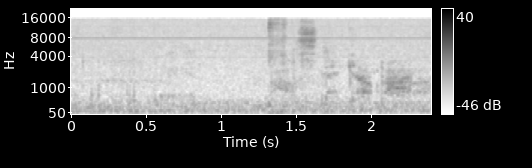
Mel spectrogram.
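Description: A person whispering briefly, a few hissy syllables about a second and a half in, over a faint steady background.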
